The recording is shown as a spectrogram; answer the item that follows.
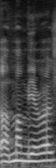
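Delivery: high, loud, mock sheepish tone.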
